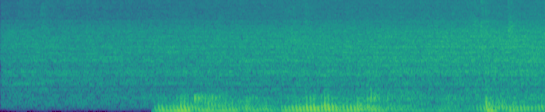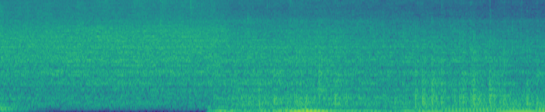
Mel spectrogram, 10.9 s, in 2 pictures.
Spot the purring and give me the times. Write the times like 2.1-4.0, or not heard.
1.5-5.8, 7.5-10.8.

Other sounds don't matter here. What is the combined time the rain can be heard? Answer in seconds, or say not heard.
11 s.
